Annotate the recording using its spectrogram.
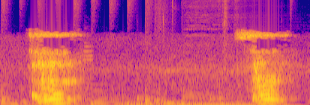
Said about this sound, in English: It sounds like she's snoring.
